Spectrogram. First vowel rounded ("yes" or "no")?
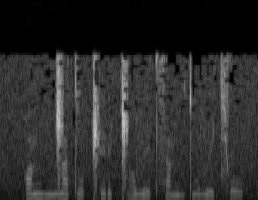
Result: no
